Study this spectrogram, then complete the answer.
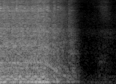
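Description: A sewing machine stitches shirring elastic into dress fabric, running steadily and loudly for about a second before stopping abruptly.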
